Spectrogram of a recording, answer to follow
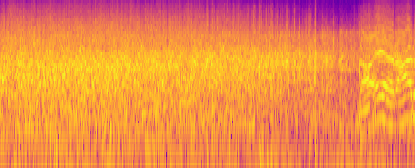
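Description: Studio audience laughing and applauding, a steady wash of noise that eases off near the end as a man starts talking.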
